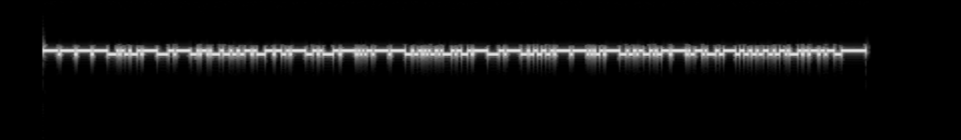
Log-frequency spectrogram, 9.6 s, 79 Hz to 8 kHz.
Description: RTTY (45.45 baud, 170 Hz shift), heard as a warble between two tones, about 1410 Hz centre. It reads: THE COUNTY SEAT IS ABBEVILLE.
